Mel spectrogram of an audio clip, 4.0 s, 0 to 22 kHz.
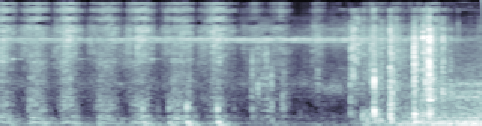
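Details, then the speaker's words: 2014 RAM 1500 old left front wheel bearing spun by hand after removal: rough, rhythmic scraping rasp, hard to turn and catching instead of a smooth whir; worn bearing, the cause of the driving noise. "The bearing should spin smoothly and steadily, but if you try to spin this one, it's hard to turn, but also it gets stuck. That's the noise I was hearing."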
